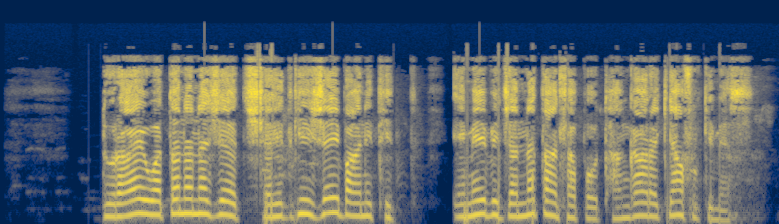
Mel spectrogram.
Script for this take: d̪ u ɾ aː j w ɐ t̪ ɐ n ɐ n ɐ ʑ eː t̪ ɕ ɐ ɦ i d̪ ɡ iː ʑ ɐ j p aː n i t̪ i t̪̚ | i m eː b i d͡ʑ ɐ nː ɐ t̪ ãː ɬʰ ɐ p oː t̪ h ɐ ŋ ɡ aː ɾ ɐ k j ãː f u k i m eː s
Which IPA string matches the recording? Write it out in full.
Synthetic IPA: d̪ u ɾ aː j w ɐ t̪ ɐ n ɐ n ɐ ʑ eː t̪ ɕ ɐ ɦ i d̪ ɡ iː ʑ ɐ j b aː n i t̪ʰ i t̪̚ | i m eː b i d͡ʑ ɐ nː ɐ t̪ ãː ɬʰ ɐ p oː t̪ h ɐ ŋ ɡ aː ɾ ɐ k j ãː f u k i m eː s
